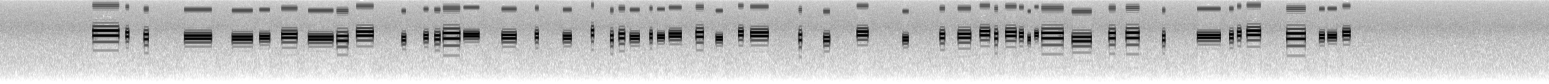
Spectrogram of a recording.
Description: Pairs of high tones at irregular times. There is no code.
